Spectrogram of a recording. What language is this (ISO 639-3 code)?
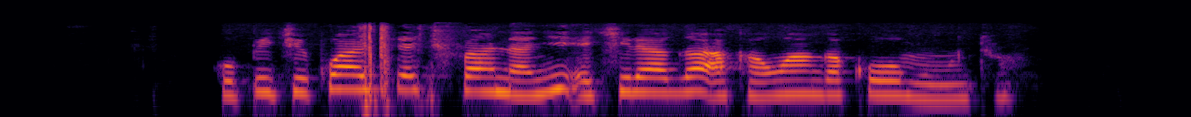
lug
